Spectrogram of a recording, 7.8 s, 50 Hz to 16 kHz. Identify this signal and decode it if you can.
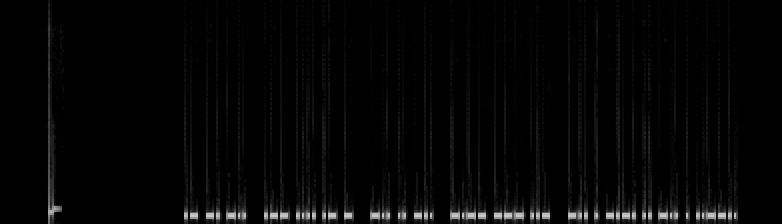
Morse code, heard as a keyed tone, about 41 wpm, 700 Hz. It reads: AND WHAT DID YOU DECIDE?
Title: Sentences from Top 1000 Words - Review Part 3 - 45wpm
